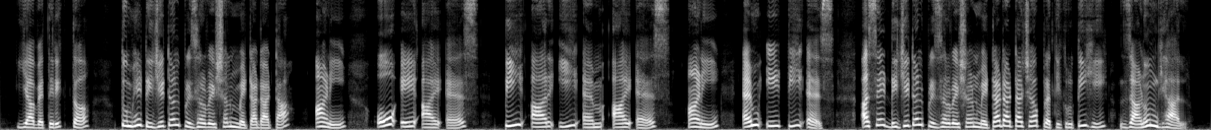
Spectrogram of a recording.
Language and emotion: Marathi, neutral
